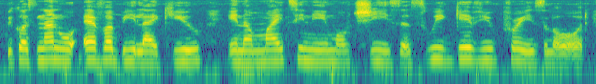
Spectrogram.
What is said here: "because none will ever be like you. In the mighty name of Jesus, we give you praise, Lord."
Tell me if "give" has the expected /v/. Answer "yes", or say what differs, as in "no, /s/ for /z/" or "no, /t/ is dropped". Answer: yes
